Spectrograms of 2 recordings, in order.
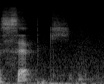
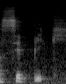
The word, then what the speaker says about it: SEPIC: seria alguma coisa assim o nome dele e a inglês a pronúncia CEP em português muita gente fala serpic então tanto faz tanto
